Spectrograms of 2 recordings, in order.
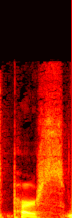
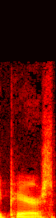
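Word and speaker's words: Peirce: And everyone mispronounces it because it looks like Pierce and it should be Pierce, but it's Purse.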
